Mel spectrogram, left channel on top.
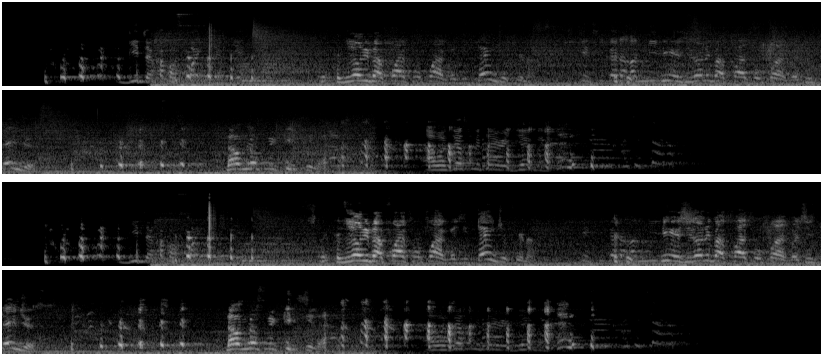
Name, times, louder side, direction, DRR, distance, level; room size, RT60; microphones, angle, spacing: voice 1, 0.6-1.0 3.1-5.3 6.6-8.6 8.9-10.0 10.4-11.5 11.8-12.3 13.7-13.9, right 4 dB, 60° right, 16 dB, 0.8 m, -35 dB
voice 2, 1.2-2.4 5.6-6.9 10.1-11.7 12.4-13.6, left 3 dB, 75° left, 11 dB, 1.5 m, -46 dB
sound 1, 1.5-11.9, left 1 dB, 35° left, 2.4 m, -42 dB
voice 3, 12.7-13.3 13.6-14.9, left 1 dB, 10° left, 4 dB, 3.4 m, -56 dB
23.5 x 19.0 x 9.3 m, 1.3 s
head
